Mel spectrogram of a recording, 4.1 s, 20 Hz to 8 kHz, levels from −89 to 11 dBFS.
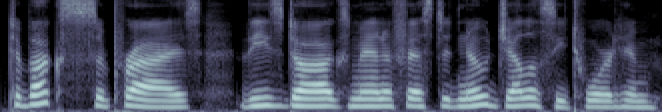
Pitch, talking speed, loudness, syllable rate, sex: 190 Hz, 145 wpm, -17 LUFS, 4.9 syllables/s, female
